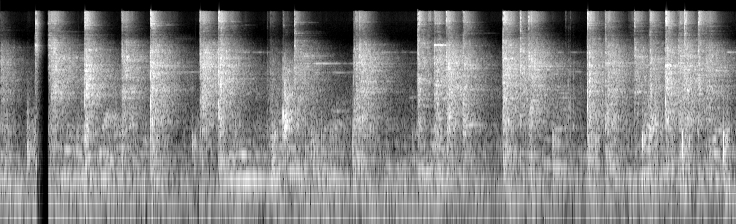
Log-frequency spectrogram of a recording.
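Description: Practice swords striking, about two sharp clacks a second at uneven intervals, each ringing briefly and echoing off the hall.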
